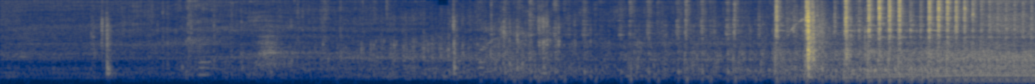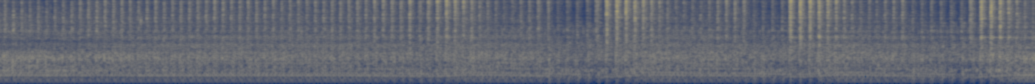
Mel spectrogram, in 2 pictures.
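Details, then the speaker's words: Lawnmower engine restarted after a carburetor clean with the HT lead refitted: it catches and stays running, but pitch rises and falls every second or so, hunting and surging at idle; cause not confirmed, may need another carburetor clean or priming. "So, we're getting there. It's now staying running, but I've got a hunt and surge."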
